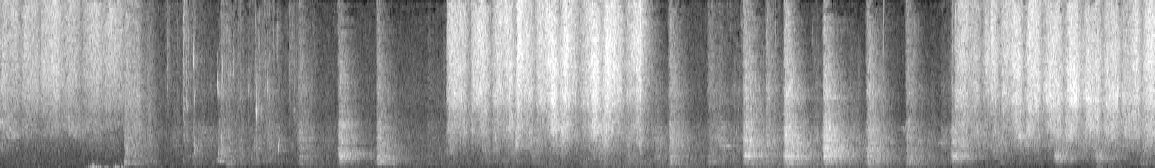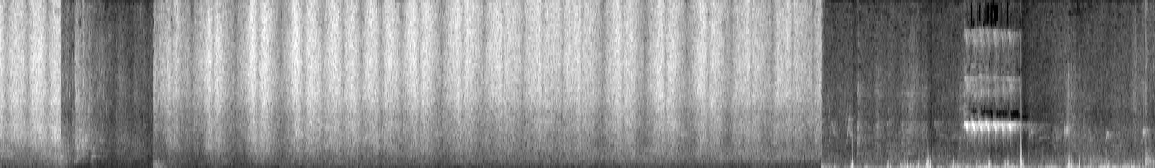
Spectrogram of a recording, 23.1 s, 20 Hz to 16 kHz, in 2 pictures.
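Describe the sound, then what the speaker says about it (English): Wet sanding the body of a 1972 El Camino by hand with 320-grit paper on a small block: loud, steady rhythmic rubbing strokes, continuous and close, with wind noise outdoors. "So we're gonna go to town wet sanding this."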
